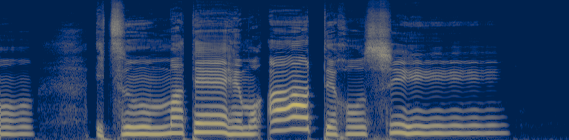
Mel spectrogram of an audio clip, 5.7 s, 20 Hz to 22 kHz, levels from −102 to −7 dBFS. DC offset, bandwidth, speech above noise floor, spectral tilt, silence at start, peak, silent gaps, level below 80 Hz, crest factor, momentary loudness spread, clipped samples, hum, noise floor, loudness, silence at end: under 0.1%; over 20 kHz; 51 dB; -4.5 dB/octave; 0 s; -22 dBFS; none; -66 dBFS; 16 dB; 18 LU; under 0.1%; none; -89 dBFS; -37 LUFS; 0.65 s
